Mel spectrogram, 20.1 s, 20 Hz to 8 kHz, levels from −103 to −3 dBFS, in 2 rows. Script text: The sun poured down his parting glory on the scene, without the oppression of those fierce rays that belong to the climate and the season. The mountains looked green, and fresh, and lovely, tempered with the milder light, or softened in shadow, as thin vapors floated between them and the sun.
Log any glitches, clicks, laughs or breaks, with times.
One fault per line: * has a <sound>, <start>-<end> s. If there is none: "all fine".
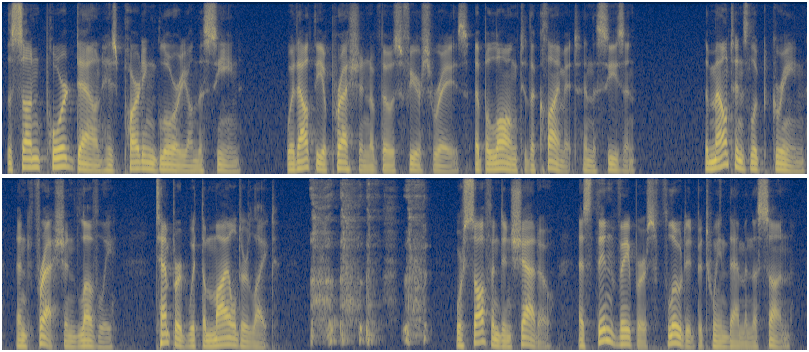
* has a cough, 13.9-15.4 s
